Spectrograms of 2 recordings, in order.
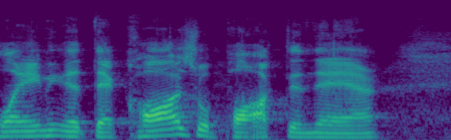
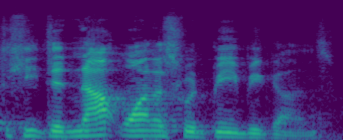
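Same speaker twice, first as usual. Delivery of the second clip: usual speaking voice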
